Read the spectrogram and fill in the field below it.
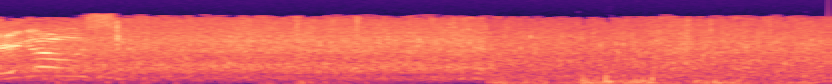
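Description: A fast-flowing river rushes past.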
